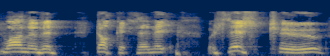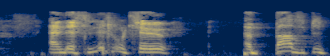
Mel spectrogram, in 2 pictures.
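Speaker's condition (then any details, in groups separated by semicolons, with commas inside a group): Clinically deaf; clinically deaf since school age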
